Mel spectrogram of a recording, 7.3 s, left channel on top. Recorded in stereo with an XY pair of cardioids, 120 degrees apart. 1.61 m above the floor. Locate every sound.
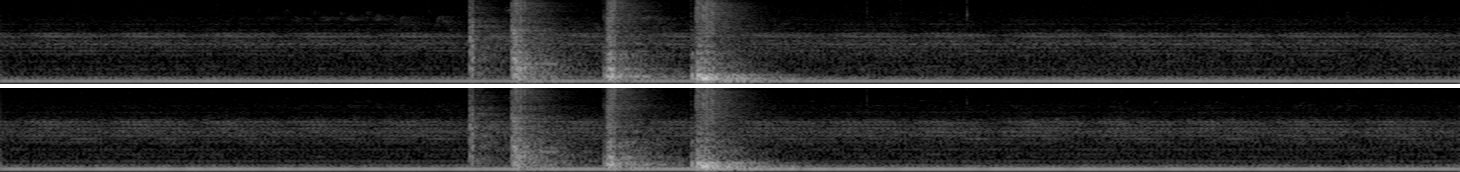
0.0 s a fan: 70° right, 3 m
2.3 s tape being pulled: 5° left, 0.7 m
